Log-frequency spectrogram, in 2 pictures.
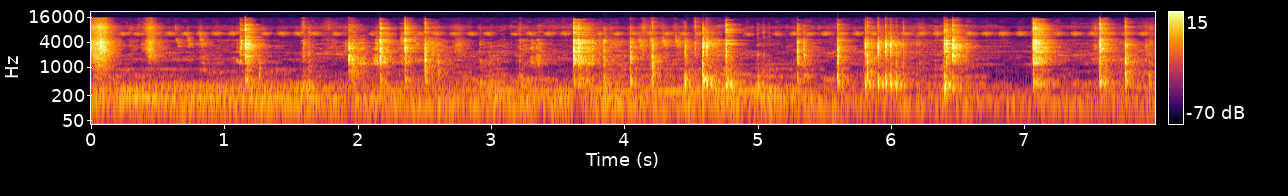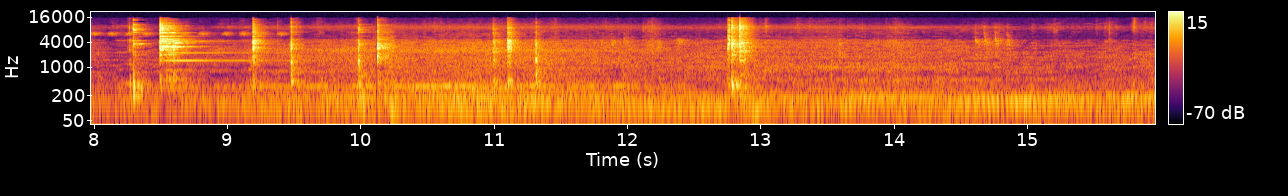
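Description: Steel tyre lever clinking and knocking against a motorcycle's spoked wheel rim as a new tyre's bead is levered and pressed onto it: many sharp metal clicks in the first half, fewer later.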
